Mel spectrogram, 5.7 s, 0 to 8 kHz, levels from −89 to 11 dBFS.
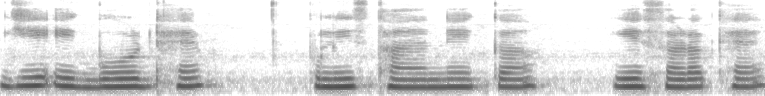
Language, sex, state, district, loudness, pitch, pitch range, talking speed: Hindi, female, Uttar Pradesh, Etah, -30 LUFS, 205 Hz, 200-215 Hz, 105 wpm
